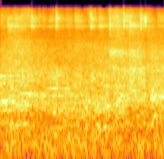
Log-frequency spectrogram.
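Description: Table tennis rally: the celluloid ball clicking off the paddles and table, over steady crowd chatter in a large hall.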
